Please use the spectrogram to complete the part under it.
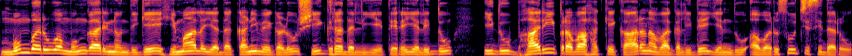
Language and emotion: Kannada, neutral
